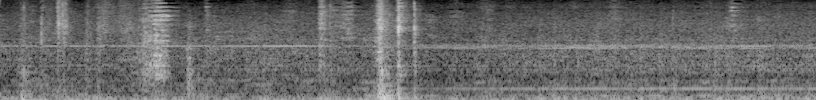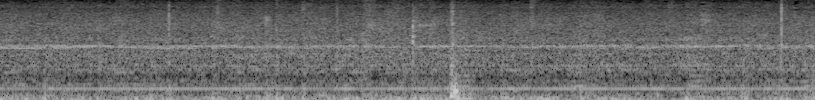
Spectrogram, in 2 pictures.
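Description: Handling a whole yellowtail in a stainless-steel kitchen sink and on a cutting board: a brief rattle, one loud knock about two seconds in and a lighter knock later, over a steady low hum.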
